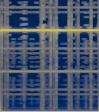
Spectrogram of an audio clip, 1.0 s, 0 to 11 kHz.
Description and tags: Experiments with noises Mandelbrot set generating function (z[n + 1] = z[n]^2 + c) modified to always converge by making absolute value stay below one by taking 1/z of the result if it's over 1.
